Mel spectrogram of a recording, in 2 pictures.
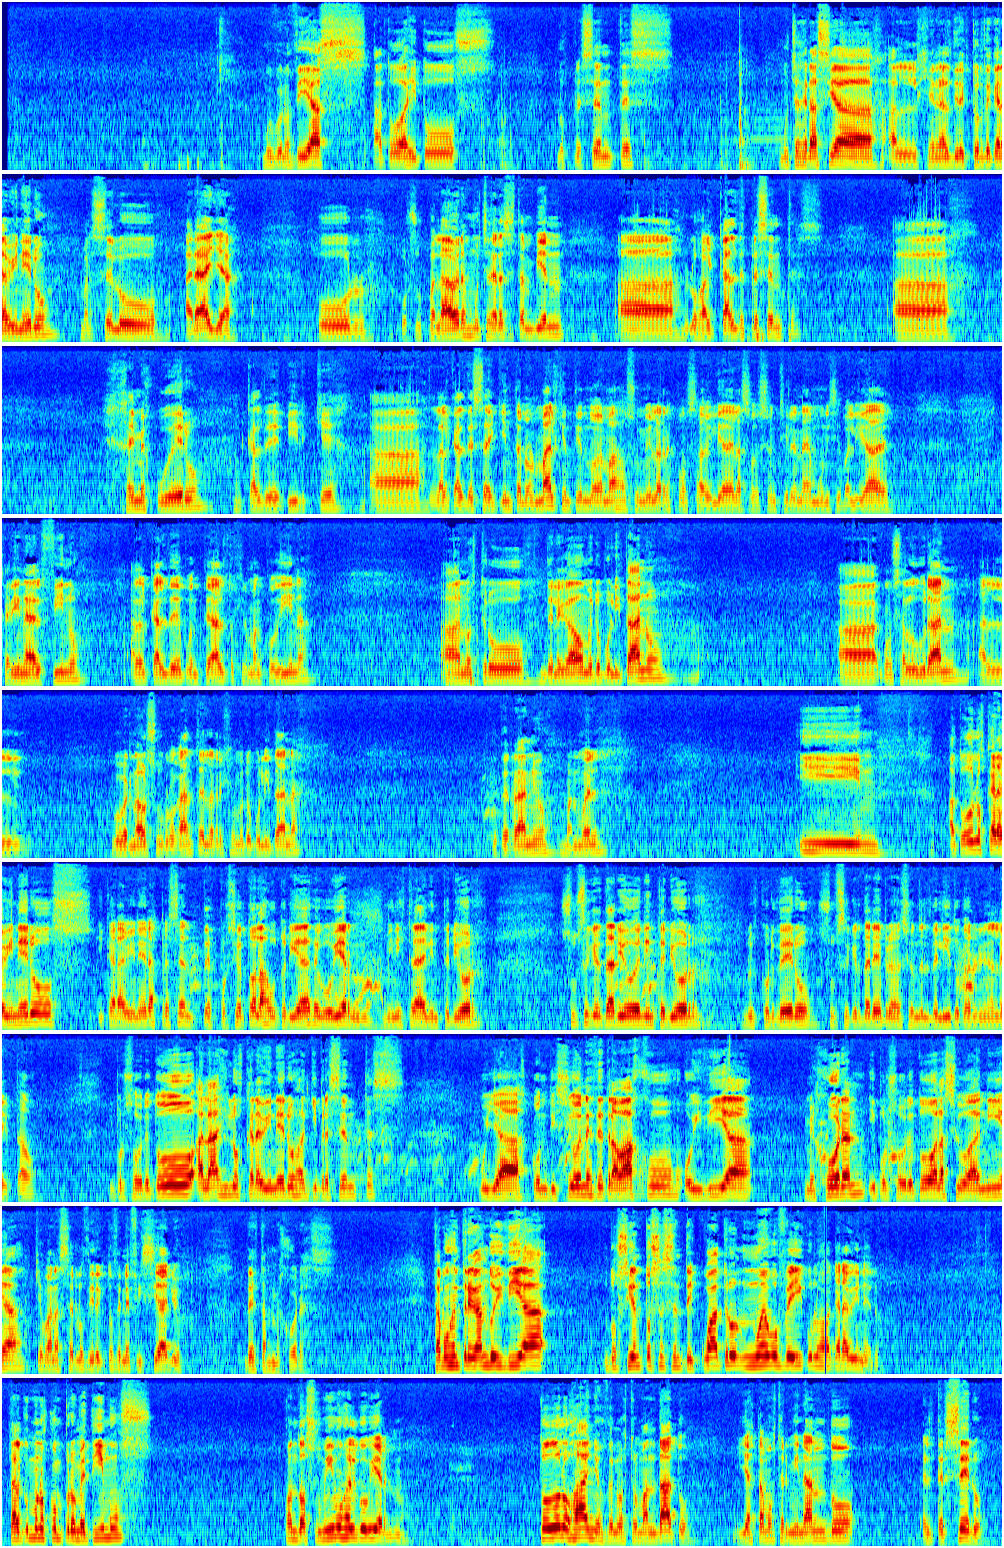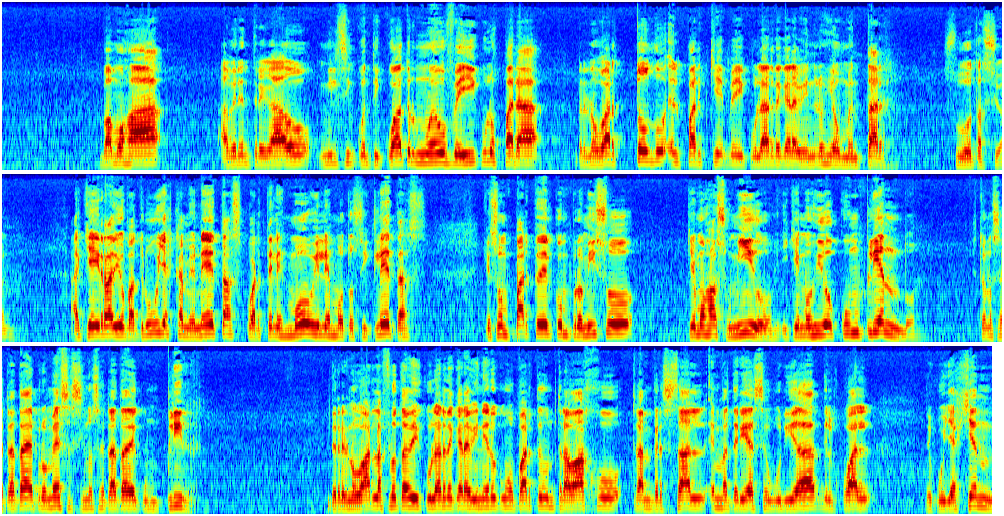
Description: Durante esta jornada, el Presidente de la República, Gabriel Boric, encabezó la segunda entrega de vehículos policiales, en el marco del Plan Nacional contra el Crimen Organizado.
